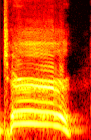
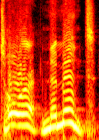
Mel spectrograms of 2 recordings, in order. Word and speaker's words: tournament: Come on, dudes, we're going on tur. One, two, three, fur. He doesn't say that. He says four and tournament. Tournament. That's how you say it.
